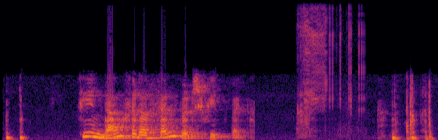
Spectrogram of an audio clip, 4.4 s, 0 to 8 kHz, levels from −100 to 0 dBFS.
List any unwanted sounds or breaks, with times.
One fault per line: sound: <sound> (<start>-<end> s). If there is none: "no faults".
sound: squeak (3.0-3.7 s)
